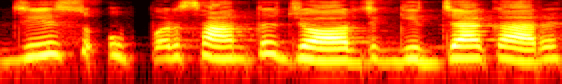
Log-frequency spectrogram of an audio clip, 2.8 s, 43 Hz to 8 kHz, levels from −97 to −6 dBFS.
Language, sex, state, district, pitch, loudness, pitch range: Punjabi, female, Punjab, Kapurthala, 225 Hz, -16 LUFS, 210-240 Hz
